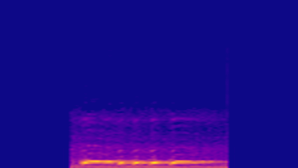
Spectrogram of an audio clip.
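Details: Bangkok-type zebra dove singing in the crossing style, lively and long-running: one short rapid coo of about a second, a string of quick throbbing pulses on a steady mid pitch, otherwise silent.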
